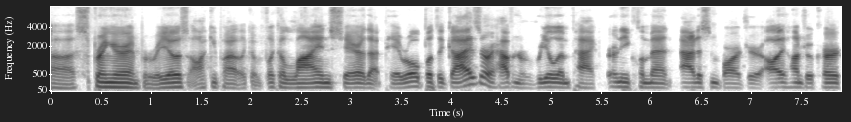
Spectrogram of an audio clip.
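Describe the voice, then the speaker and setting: With a New York accent, a man talks at a fairly quick pace in a bright, sharp tone with fairly even intonation and hardly any pauses, on a very clean recording with a silent background and a dry, close sound with no echo. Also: medium pitch for a man. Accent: New York American. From New York City. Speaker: baseball podcast co-host. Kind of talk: casual chat.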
